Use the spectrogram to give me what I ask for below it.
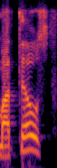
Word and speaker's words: Mateus: Kon Jor correct pronunciation Matel Matel was was uh South X accent and Matos is like more a real accent and Northeast accent so you can say both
